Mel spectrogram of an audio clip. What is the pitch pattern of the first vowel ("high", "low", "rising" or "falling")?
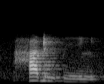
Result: high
